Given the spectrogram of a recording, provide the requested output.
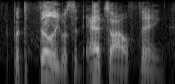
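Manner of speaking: usual speaking voice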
